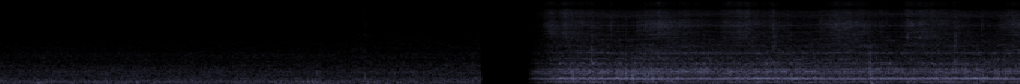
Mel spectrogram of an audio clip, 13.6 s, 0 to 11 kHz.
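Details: Steady motor drone with a rattle and fast regular mechanical pulsing: a proof-of-concept DIY automatic machine squeezing a bag valve mask (Ambu bag) in place of manual ventilation, built in minutes for the Covid-19 crisis.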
